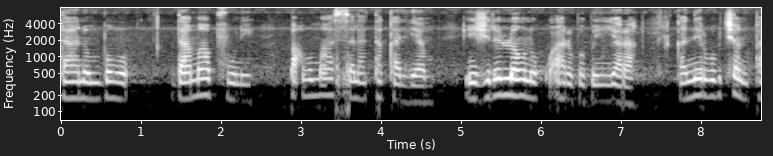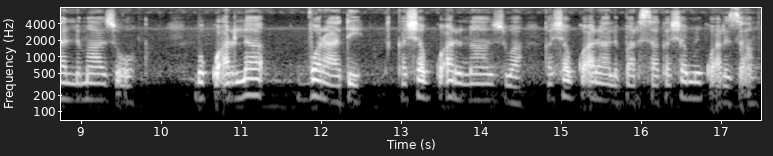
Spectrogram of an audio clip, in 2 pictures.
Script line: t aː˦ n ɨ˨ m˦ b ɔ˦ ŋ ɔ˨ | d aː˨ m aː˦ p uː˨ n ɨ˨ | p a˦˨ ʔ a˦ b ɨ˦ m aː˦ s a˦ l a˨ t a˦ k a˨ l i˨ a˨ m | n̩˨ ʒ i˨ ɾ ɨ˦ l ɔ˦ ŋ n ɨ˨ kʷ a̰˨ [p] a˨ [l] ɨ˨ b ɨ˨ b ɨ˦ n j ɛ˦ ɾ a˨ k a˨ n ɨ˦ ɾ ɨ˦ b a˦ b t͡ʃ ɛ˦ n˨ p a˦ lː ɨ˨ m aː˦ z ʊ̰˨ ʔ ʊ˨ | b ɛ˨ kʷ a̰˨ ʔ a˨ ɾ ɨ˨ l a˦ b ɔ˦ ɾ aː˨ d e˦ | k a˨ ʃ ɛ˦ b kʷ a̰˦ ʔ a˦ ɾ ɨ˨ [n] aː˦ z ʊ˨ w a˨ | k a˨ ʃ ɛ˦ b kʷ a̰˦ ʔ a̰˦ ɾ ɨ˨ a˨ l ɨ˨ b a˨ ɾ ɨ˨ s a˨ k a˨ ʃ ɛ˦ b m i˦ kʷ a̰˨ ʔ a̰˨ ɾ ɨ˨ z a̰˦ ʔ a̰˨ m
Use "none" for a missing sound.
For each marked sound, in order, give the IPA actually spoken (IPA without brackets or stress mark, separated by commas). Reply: ʔ, ɾ, n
